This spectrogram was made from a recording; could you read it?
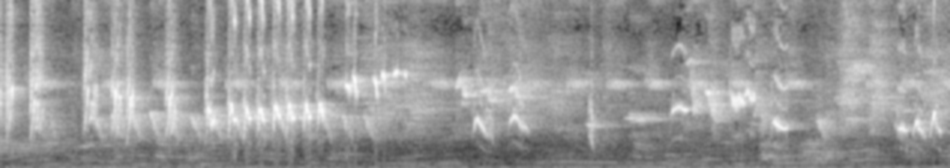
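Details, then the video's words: Energetic song of a Horsfield's bush lark (branjangan) with 'tembakan' bursts: a fast rattling run of high notes, followed by scattered downslurred and upslurred whistles and short chirps; soft low hum underneath. "SUARA BURUNG BRANJANGAN GACOR FULL TEMBAKAN"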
